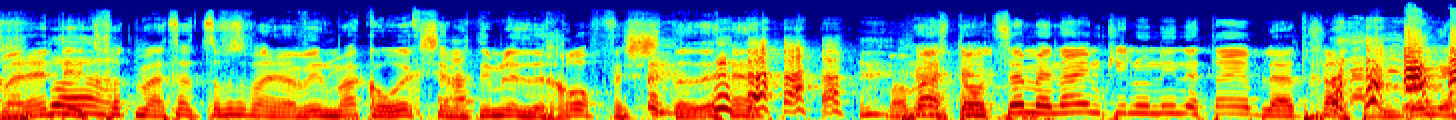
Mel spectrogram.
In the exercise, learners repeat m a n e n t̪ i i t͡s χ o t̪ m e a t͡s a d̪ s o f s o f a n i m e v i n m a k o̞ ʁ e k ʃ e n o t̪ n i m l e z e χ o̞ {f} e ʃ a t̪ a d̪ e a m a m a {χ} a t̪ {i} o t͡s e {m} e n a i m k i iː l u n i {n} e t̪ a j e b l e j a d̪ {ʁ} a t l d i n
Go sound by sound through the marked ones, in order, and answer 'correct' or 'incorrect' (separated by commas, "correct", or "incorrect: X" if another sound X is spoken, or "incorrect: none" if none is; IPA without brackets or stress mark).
correct, incorrect: ʃ, incorrect: a, correct, correct, incorrect: χ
